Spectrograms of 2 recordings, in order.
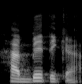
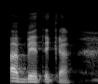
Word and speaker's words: Habitica: The goals, writing the goals, and he recommended an app, Habitica. I hope I pronounced that right. Yep, you did. That app, Habitica.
